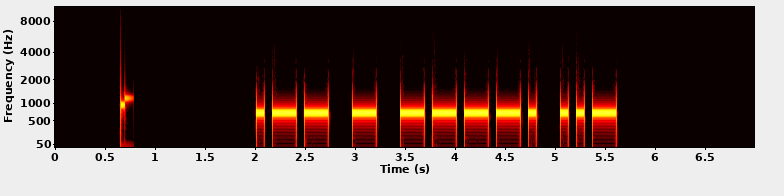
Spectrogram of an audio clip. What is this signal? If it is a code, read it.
Morse code, heard as a keyed tone, about 15 wpm, 700 Hz. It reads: WT9U
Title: Call Signs Repeated 3x - 15wpm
